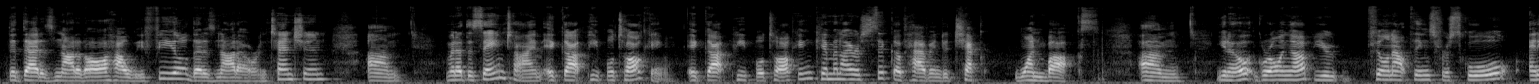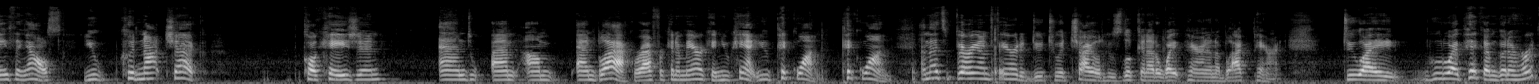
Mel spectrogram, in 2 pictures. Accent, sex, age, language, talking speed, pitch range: American, female, 40-59, English, 190 wpm, 190-240 Hz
